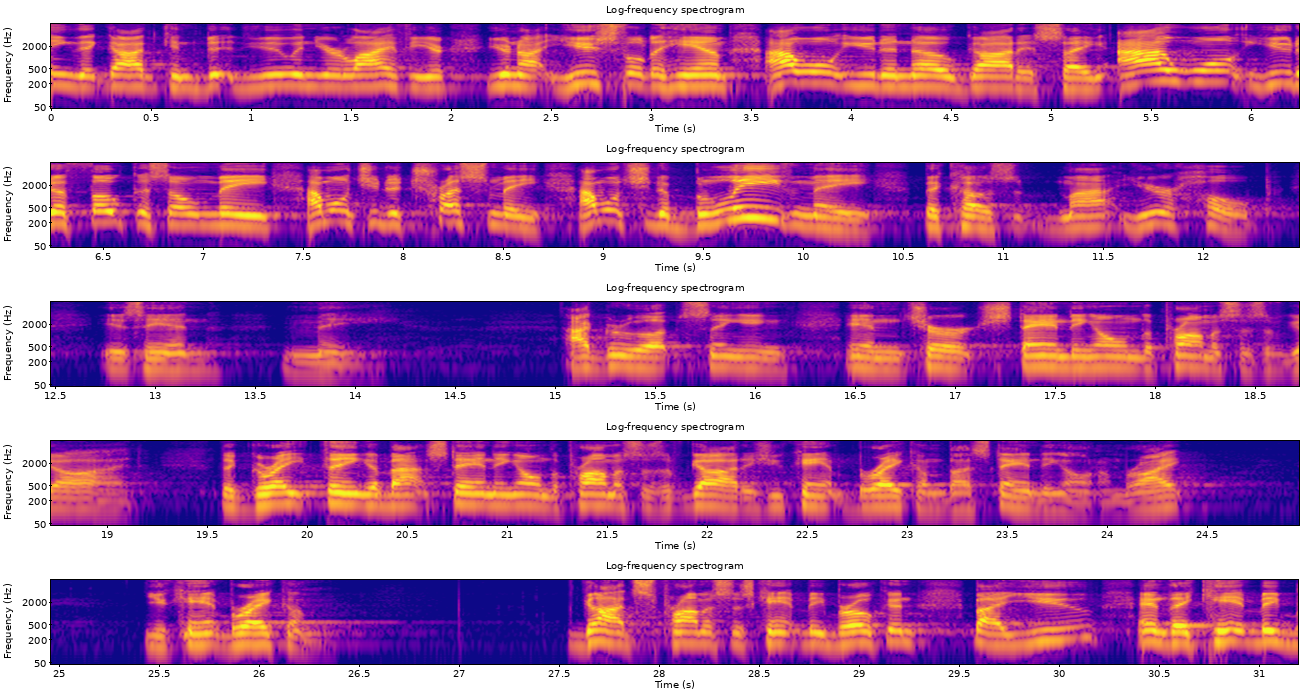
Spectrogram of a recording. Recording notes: Recorded at Highland Baptist Church, Molino FL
